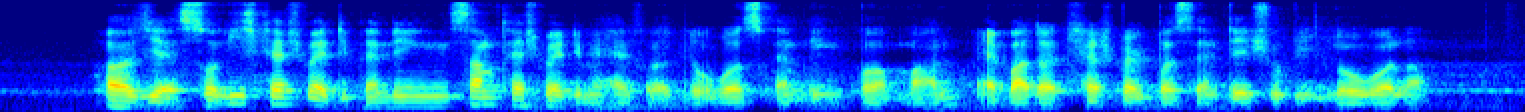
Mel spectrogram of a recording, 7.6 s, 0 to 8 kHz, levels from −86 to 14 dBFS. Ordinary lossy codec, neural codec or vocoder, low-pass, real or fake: MP3, 48 kbps; autoencoder, 48 kHz, 32 numbers a frame, DAC-VAE, trained on Japanese speech; 7.2 kHz; fake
